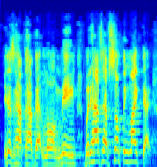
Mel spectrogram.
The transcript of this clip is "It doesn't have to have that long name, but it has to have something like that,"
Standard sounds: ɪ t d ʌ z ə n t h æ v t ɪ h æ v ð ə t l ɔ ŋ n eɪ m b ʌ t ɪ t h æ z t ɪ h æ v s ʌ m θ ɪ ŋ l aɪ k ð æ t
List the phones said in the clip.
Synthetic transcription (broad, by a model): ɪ t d ʌ z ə n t h æ f t ɪ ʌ v ð ə t l ɔ ŋ n eɪ m b ʌ t ɪ t h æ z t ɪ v s ʌ m θ ɪ ŋ l aɪ k ð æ t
